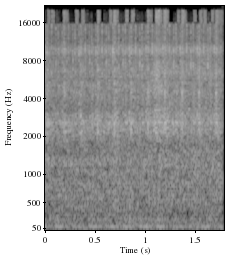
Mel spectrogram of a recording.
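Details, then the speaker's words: Steady idle with a quick, even, light metallic tapping about five times a second, heard on the driver's side; a lifter is suspected, and the spark plugs are being checked. "the reason I'm checking the spark plugs it's a like a a metallicy sound that I'm hearing uh like a lifter almost sound like a lifter"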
